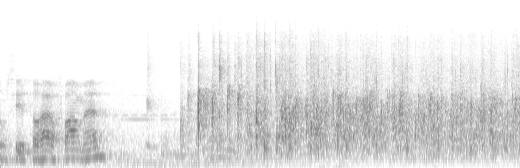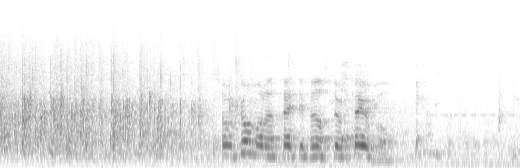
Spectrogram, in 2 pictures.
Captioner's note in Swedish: Applåder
